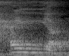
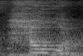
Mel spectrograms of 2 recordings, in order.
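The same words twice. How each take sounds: The two takes are said the same way.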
